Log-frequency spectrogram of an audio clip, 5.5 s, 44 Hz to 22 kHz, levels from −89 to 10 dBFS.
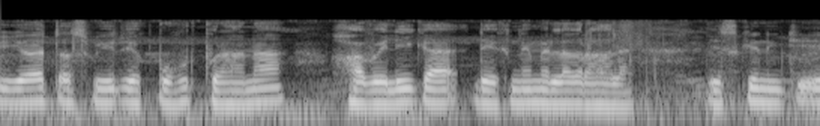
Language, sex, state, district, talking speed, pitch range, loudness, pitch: Hindi, male, Bihar, West Champaran, 155 wpm, 125-140 Hz, -17 LUFS, 135 Hz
